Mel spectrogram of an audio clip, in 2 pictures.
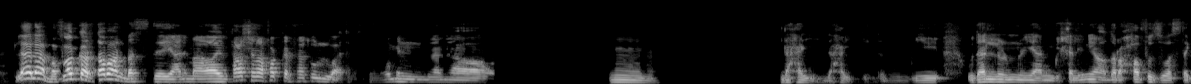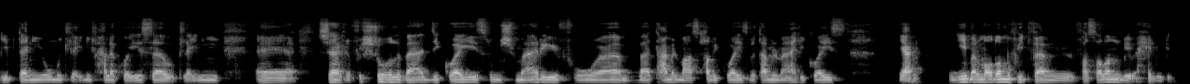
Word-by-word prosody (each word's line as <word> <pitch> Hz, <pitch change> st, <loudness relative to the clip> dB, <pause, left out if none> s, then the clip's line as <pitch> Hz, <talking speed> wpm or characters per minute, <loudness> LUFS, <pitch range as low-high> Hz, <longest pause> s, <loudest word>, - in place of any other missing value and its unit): لا، 275 Hz, 0 st, +9 dB
لأ، 275 Hz, -2 st, +9 dB
بافكّر 240 Hz, -, +7 dB
طبعًا، 230 Hz, -1 st, +8 dB
بس 135 Hz, 0 st, -1 dB
يعني 125 Hz, 0 st, +1 dB
ما 130 Hz, 0 st, +5 dB
ينفعش 185 Hz, +9 st, +2 dB
إن -, -, +2 dB
أنا 180 Hz, -, +4 dB
أفكّر 190 Hz, +1 st, -1 dB
فيها 155 Hz, 0 st, -7 dB
طول 155 Hz, -1 st, -5 dB
الوقت 125 Hz, -4 st, -4 dB
بس، -, -, -35 dB
المهم 110 Hz, +6 st, -10 dB
إن 115 Hz, -3 st, -7 dB
أنا 105 Hz, -3 st, -2 dB, 1.2 s
امم. 100 Hz, -4 st, -5 dB, 1.2 s
ده -, -, -4 dB
حقيقي، -, -, -6 dB
ده -, -, -14 dB
حقيقي -, -, -11 dB
جدًا، 80 Hz, -, -23 dB
بي 95 Hz, +3 st, -8 dB, 0.3 s
وده 115 Hz, -, +1 dB
اللي 120 Hz, 0 st, +3 dB
ن 110 Hz, -1 st, -2 dB
يعني 100 Hz, -1 st, -2 dB
بيخلّيني 110 Hz, +5 st, -3 dB
أقدر 110 Hz, -1 st, -1 dB
أحافظ 115 Hz, -1 st, -2 dB
واستجيب 100 Hz, +3 st, -4 dB
تاني 105 Hz, +1 st, 0 dB
يوم 110 Hz, 0 st, -1 dB
وتلاقيني 105 Hz, 0 st, -6 dB
في -, -, -13 dB
حالة 100 Hz, -, -1 dB
كويسة، 100 Hz, +1 st, -2 dB
وتلاقيني 95 Hz, +2 st, -5 dB, 0.4 s
آآ، 95 Hz, -1 st, -2 dB, 0.2 s
شغ -, -, 0 dB
في -, -, -18 dB
الشغل 110 Hz, -2 st, 0 dB
بأدّي 105 Hz, 0 st, -1 dB
كويس 110 Hz, 0 st, 0 dB
ومش 105 Hz, 0 st, -3 dB
مقريف، 105 Hz, 0 st, -1 dB
وباتعامل 105 Hz, 0 st, -1 dB
مع 95 Hz, -2 st, 0 dB
اصحابي 95 Hz, +2 st, -4 dB
كويس، 105 Hz, 0 st, -2 dB
باتعامل 100 Hz, +1 st, -2 dB
مع 100 Hz, -1 st, -3 dB
أهلي 105 Hz, 0 st, -5 dB
كويس، 105 Hz, 0 st, -4 dB, 0.5 s
يعني -, -, +3 dB, 0.3 s
يبقي 115 Hz, +2 st, +2 dB
الموضوع 115 Hz, +1 st, +4 dB
مفيد 120 Hz, -1 st, 0 dB
فعلًا، 105 Hz, -1 st, +1 dB
الفصلان 100 Hz, +5 st, -1 dB
بيبقى 100 Hz, -, -2 dB
حلو 90 Hz, -3 st, -6 dB
جدًا. -, -, -16 dB
105 Hz, 165 wpm, -23 LUFS, 100-120 Hz, 1.2 s, لا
